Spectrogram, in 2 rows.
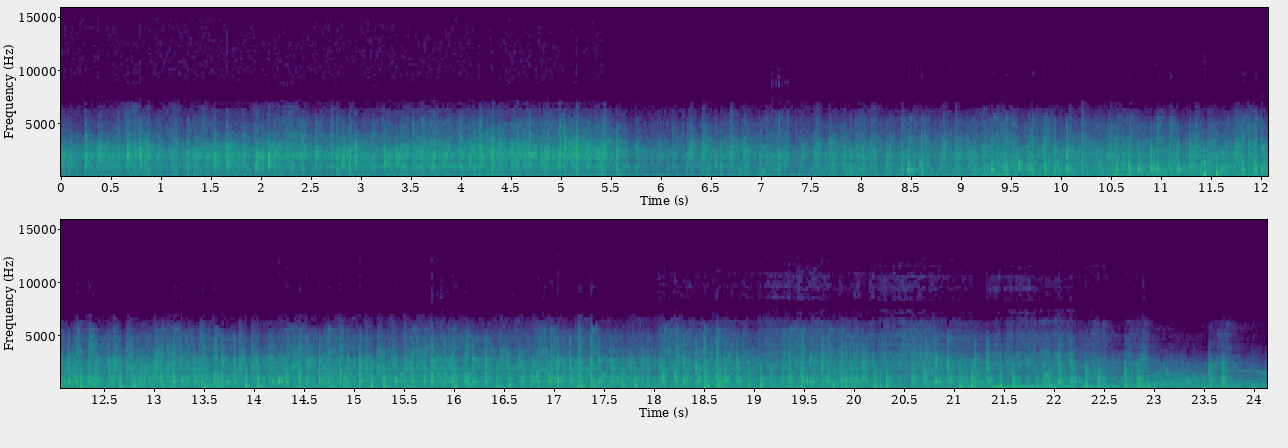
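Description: JR East's E001 Train Suite Shiki-shima cruise train running past on the rails. It grows louder after the first few seconds, holds through the middle, and falls away near the end as it passes.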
